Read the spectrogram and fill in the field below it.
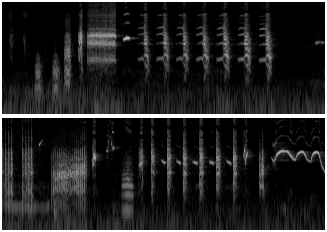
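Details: Javan myna song played each morning as a lure to train a caged bird: quick repeated clicks with short whistled notes, harsh hissing bursts, then a string of sharp chips ending in looping warbled whistles.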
